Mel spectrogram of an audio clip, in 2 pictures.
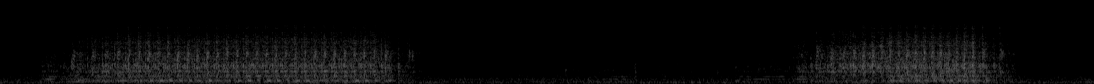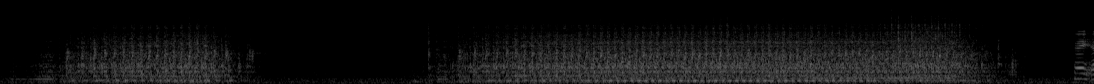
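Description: A sewing machine stitching a dress neckband in three long bursts of fast, even whirring, with quiet pauses between runs and no talk.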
